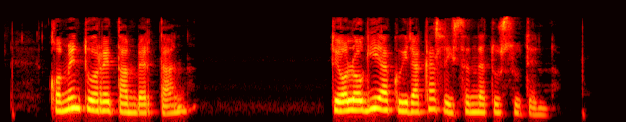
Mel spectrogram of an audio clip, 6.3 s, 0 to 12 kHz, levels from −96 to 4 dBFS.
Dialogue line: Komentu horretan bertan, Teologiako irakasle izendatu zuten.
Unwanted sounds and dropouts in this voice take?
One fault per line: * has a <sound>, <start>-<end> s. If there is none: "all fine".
all fine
